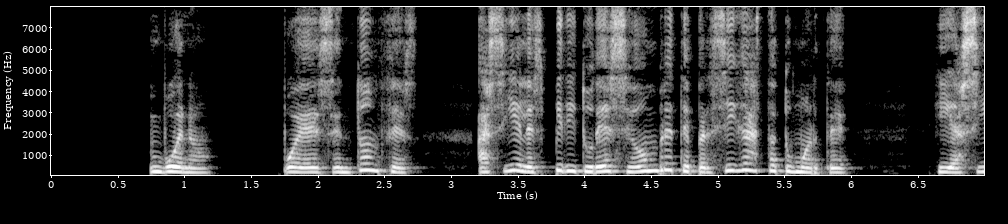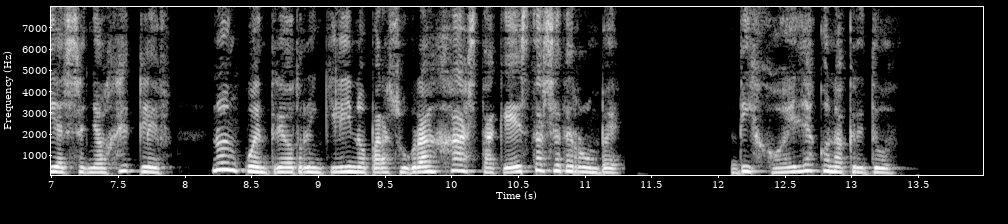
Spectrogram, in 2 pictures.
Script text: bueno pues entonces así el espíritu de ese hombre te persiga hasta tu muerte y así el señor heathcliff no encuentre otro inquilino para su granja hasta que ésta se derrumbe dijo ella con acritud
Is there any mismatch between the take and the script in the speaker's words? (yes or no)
no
